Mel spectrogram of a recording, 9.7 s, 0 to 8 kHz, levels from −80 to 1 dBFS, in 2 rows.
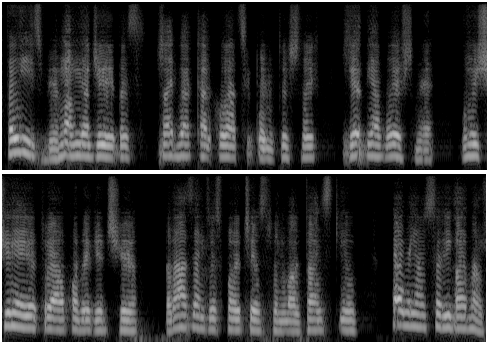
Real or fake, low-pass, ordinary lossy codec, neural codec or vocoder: fake; none; none; codec, 16 kHz, 0.5 kbps, FreqCodec, smaller model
